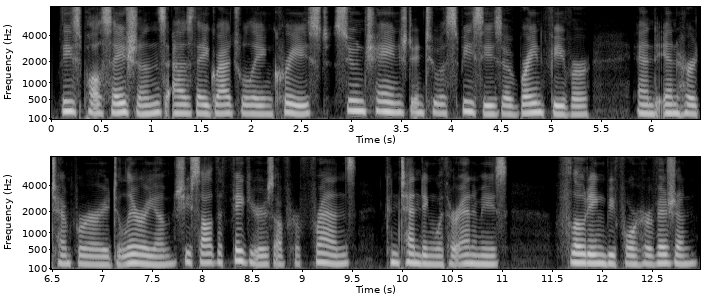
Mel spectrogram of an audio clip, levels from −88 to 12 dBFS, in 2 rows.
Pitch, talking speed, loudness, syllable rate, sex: 185 Hz, 155 wpm, -18 LUFS, 5.2 syllables/s, female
